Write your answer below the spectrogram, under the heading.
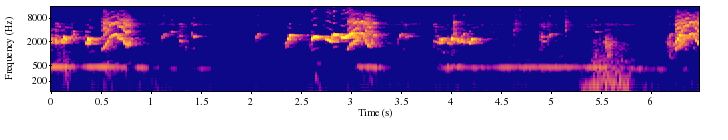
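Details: Singing canary giving short warbled phrases and rising chirps separated by brief pauses, with a faint continuous low hum in places.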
